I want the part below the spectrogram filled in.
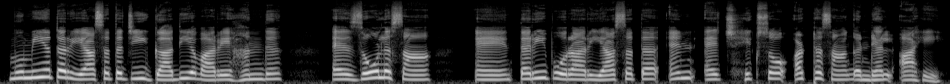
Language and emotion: Sindhi, neutral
